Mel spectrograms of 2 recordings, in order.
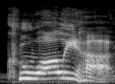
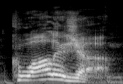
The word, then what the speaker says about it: Kualija: Kualiha. Is that Kualiha? Let me know if I'm pronouncing that. Kualiha. I'd like to say thank you for following me today. It rhymes with Elijah. Kualija.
